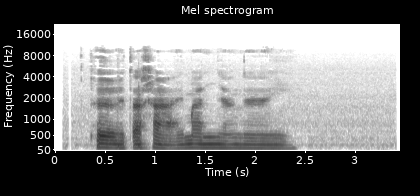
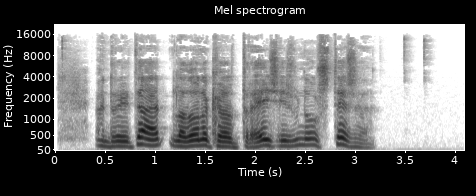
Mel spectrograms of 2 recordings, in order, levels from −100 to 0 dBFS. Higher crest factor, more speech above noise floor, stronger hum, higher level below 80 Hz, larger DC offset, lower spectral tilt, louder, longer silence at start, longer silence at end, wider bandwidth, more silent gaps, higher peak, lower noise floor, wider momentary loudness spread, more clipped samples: first, 22 dB vs 16 dB; about the same, 34 dB vs 34 dB; neither; about the same, -62 dBFS vs -60 dBFS; neither; first, -6.5 dB/octave vs -5 dB/octave; second, -27 LUFS vs -18 LUFS; first, 0.35 s vs 0.15 s; about the same, 1.05 s vs 0.95 s; second, 10.5 kHz vs 16.5 kHz; neither; second, -8 dBFS vs -2 dBFS; first, -61 dBFS vs -51 dBFS; second, 8 LU vs 13 LU; neither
